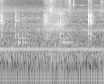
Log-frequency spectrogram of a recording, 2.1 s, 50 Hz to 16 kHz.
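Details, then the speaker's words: 10 GB hard drive in an IBM/Cyrix Socket 7 Windows 98 PC: sharp, irregular head clicks over a faint whir. The drive is dead, and a table-whack attempt did not help. "so yeah that is a um dead Drive well half dead"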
